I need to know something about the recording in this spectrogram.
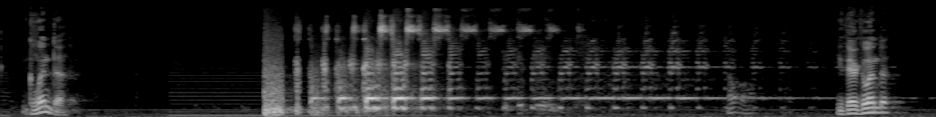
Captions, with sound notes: Glenda. [Microphone malfunction] Uh-oh. You there, Glenda?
